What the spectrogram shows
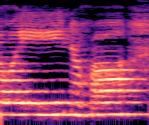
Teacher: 3 নম্বর মাখরাজ হলকের শেষ হইতে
